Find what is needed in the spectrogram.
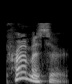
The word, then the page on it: promiser: British English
